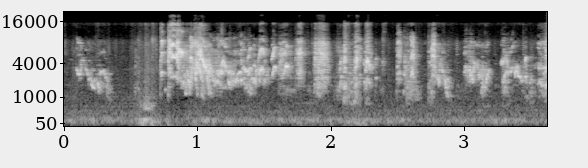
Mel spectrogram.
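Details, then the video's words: Budgies chirp in rapid rhythmic chatter: a short soft note, then a steady run of bright, buzzy warbles and squeaks repeated in quick pulses. "Beautiful Budgies Chirping Sounds"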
